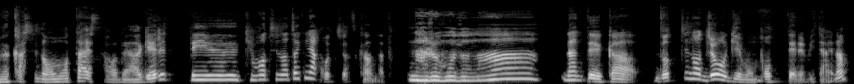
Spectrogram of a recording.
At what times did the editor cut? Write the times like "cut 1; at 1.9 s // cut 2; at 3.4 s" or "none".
cut 1; at 4.0 s // cut 2; at 6.4 s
